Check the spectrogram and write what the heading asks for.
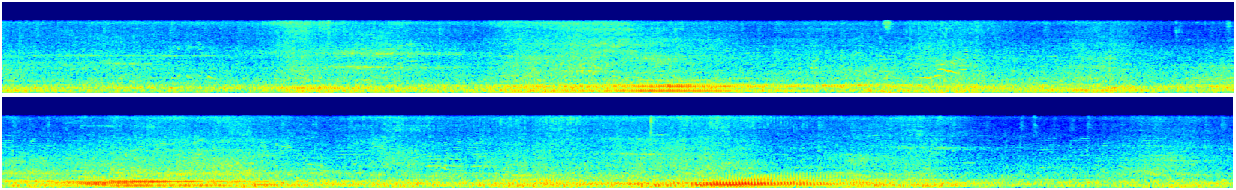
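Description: Street traffic of motorbikes and cars passing close by, the engine and tyre sound swelling and fading with each pass. Three passes stand out as louder, the loudest near the end.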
